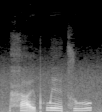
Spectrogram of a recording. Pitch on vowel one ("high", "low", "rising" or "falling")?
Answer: low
